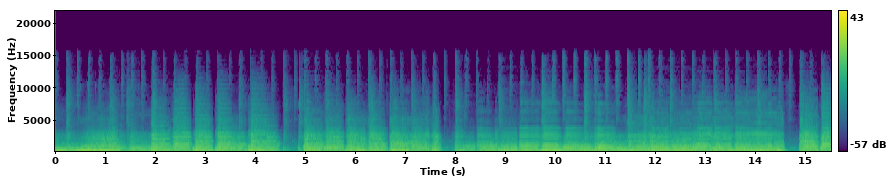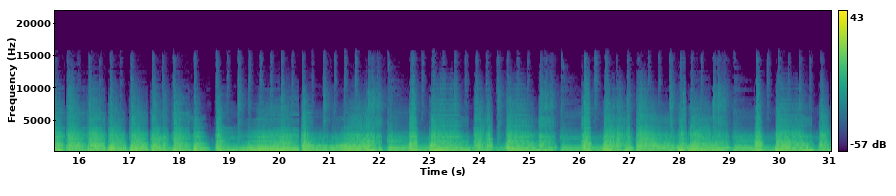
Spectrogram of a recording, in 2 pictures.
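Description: Jazz big band playing, with trumpets, trombones and saxophones sounding together in full ensemble. The band cuts off briefly about five, eight and fifteen seconds in.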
